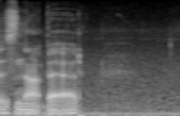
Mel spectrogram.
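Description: A man speaks briefly into a close microphone.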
